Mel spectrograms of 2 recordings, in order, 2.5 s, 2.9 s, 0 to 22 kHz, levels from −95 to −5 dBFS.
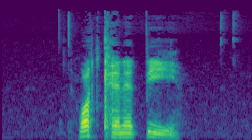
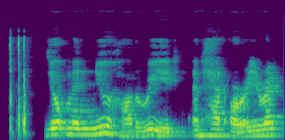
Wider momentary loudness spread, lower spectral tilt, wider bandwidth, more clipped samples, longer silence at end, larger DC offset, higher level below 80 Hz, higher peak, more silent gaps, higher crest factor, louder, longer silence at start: first, 10 LU vs 7 LU; second, -3.5 dB/octave vs -6.5 dB/octave; first, 16.5 kHz vs 7.6 kHz; neither; first, 0.75 s vs 0 s; neither; second, -66 dBFS vs -58 dBFS; about the same, -2 dBFS vs -2 dBFS; second, none vs 0.38-0.44 s; first, 22 dB vs 16 dB; about the same, -21 LUFS vs -19 LUFS; first, 0.8 s vs 0.1 s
